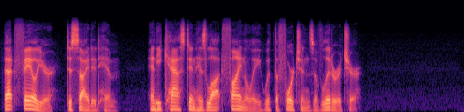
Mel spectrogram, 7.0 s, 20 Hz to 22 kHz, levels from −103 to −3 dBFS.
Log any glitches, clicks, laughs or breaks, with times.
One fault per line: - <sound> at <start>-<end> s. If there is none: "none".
none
